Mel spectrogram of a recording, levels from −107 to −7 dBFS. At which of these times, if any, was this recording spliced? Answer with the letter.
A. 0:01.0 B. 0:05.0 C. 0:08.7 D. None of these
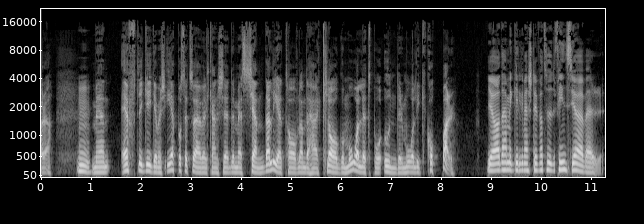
C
